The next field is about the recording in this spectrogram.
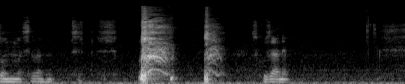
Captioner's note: coughs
